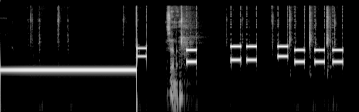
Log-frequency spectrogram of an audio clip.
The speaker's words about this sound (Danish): Sådan. Så prøver vi at ringe.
